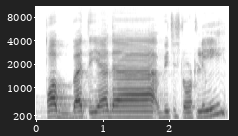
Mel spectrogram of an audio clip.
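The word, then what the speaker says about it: تبت يدا: Here you can only pronounce the letter ta with the light sound, not with the thick sound like letter ta.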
